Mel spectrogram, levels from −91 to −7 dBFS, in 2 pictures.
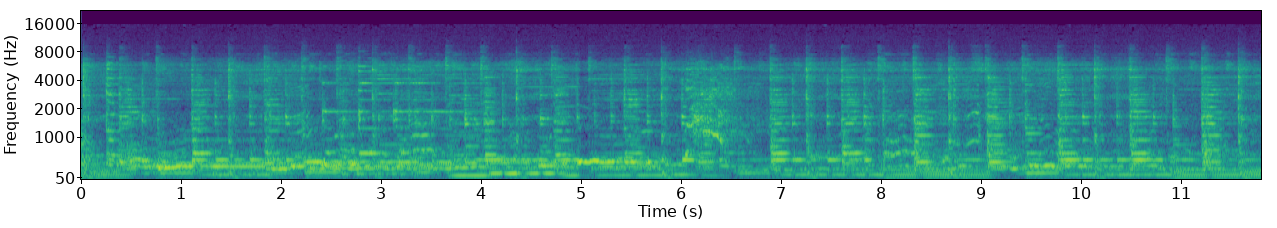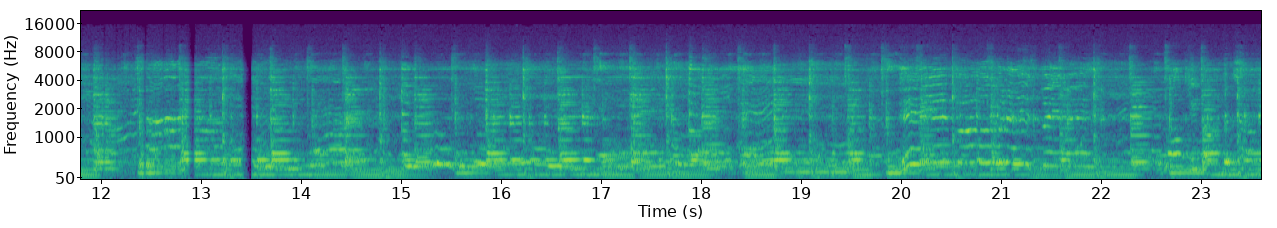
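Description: From 12.01 to 13.52 s the audio suffers repeated stalls, a stutter. Packets reached the receiver late, or slower than playback needed, so its jitter buffer kept running dry. Sixteen short halts are audible across that stretch. At each one the last sound is held and continued, and the longer waits fade out. The longest is about 100 ms. Together they fill about 310 ms, a fifth of the span. Nothing is lost, but the sound drags and hiccups.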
